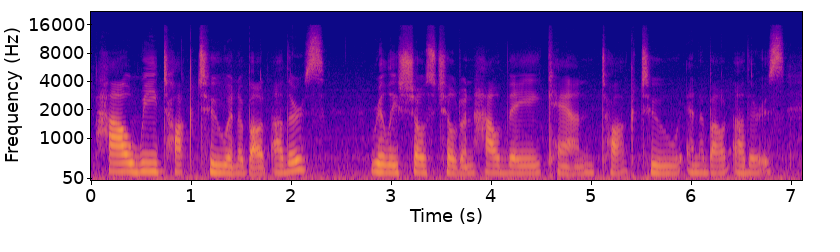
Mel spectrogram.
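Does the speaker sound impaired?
No.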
